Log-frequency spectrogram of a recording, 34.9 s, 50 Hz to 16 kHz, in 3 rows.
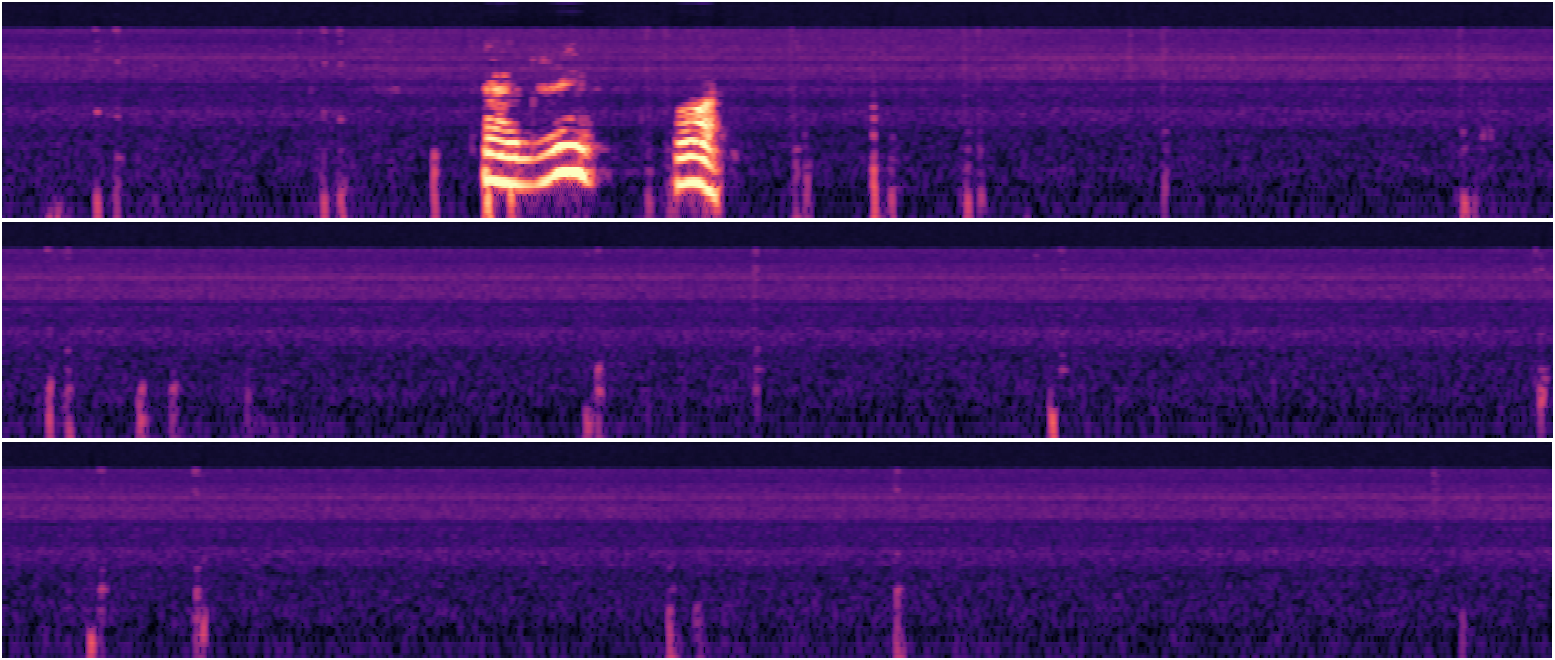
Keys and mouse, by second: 0.6 click, 2.4 click, 3.5 g, 4.7 click, 5.7 a, 6.5 i, 8.6-10.9 drag, 11.9 click, 12.6 space, 16.0-17.3 middle drag, 19.5-23.1 middle drag, 24.0-24.6 middle drag, 28.3 space, 29.9-34.8 drag.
